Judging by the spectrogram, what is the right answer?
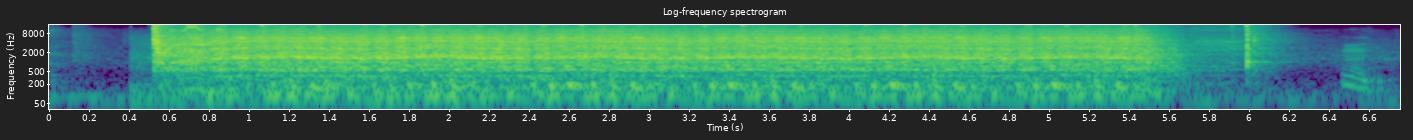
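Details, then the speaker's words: Ford Mustang on its first start attempt: about five seconds of steady starter cranking, engaged from the solenoid, turning over but never catching; fuel smell and a couple of fires heard; owner checking the firing order. Crank, no start. "I'm going to be honest with you guys I really thought that it would uh try to start well that was the first attempt"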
